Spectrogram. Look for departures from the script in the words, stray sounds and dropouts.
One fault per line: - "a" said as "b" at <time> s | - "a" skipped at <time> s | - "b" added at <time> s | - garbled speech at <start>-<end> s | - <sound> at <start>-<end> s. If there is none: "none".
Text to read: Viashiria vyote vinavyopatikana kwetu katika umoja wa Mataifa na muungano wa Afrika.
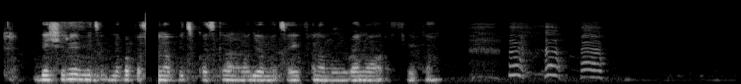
- dropout at 1.5-1.6 s
- laugh at 4.7-6.1 s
